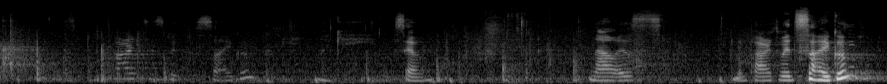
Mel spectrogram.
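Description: A woman speaks to the audience through a microphone.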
